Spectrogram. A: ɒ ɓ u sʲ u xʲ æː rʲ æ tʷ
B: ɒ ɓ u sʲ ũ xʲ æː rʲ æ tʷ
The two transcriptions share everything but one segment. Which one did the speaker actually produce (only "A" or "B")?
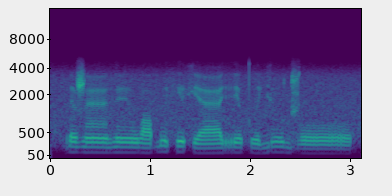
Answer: B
